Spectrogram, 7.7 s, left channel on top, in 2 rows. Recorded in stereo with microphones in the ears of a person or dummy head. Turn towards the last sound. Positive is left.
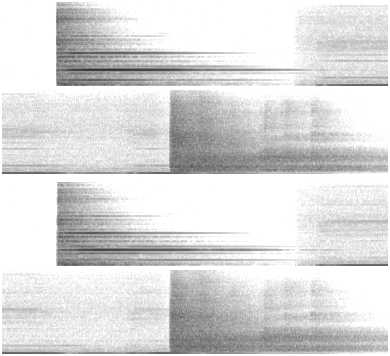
turn(degrees=-5)  # may be behind; listen again after turning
